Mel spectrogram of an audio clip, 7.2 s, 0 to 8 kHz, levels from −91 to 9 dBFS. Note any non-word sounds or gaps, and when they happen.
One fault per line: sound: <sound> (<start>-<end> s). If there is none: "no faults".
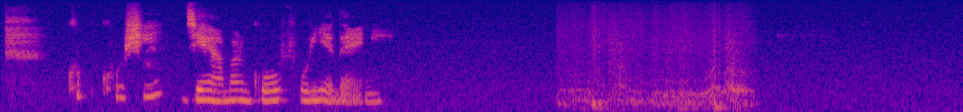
sound: whoosh (4.2-5.7 s)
